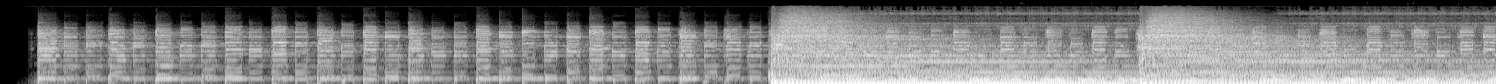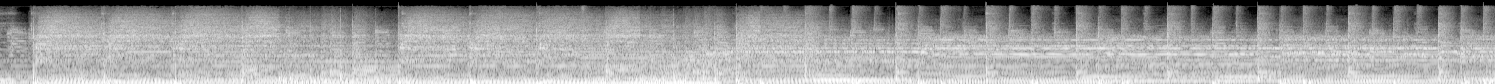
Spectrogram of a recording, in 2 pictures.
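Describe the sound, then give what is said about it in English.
The theme from the film School of Rock: a rock tune opens with a lone effects-laden guitar for several seconds, then a loud full band crashes in with distorted guitars, heavy bass and drums driving on steadily. “And we're just going to walk you out here with the theme from the School of Rock.”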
